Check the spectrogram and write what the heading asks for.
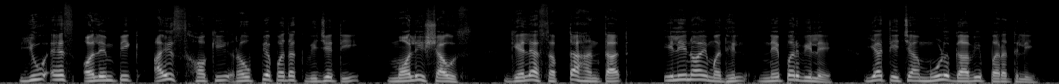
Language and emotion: Marathi, neutral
